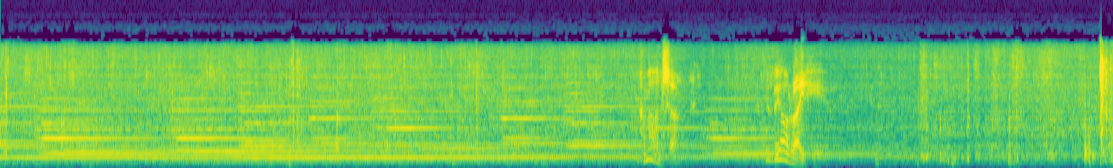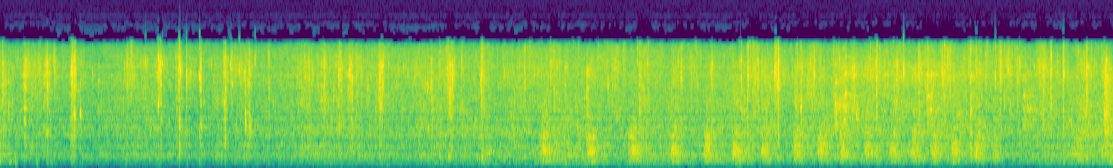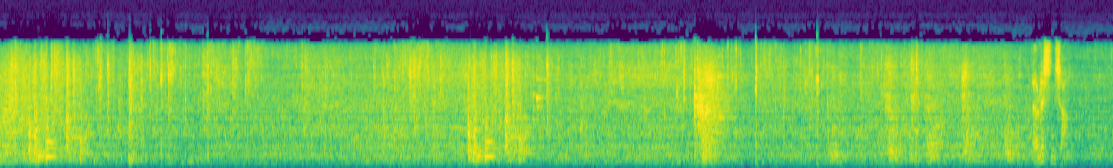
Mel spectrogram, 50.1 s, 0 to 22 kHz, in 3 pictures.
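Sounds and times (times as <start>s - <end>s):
steady rain falling: 0.0s - 50.0s.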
